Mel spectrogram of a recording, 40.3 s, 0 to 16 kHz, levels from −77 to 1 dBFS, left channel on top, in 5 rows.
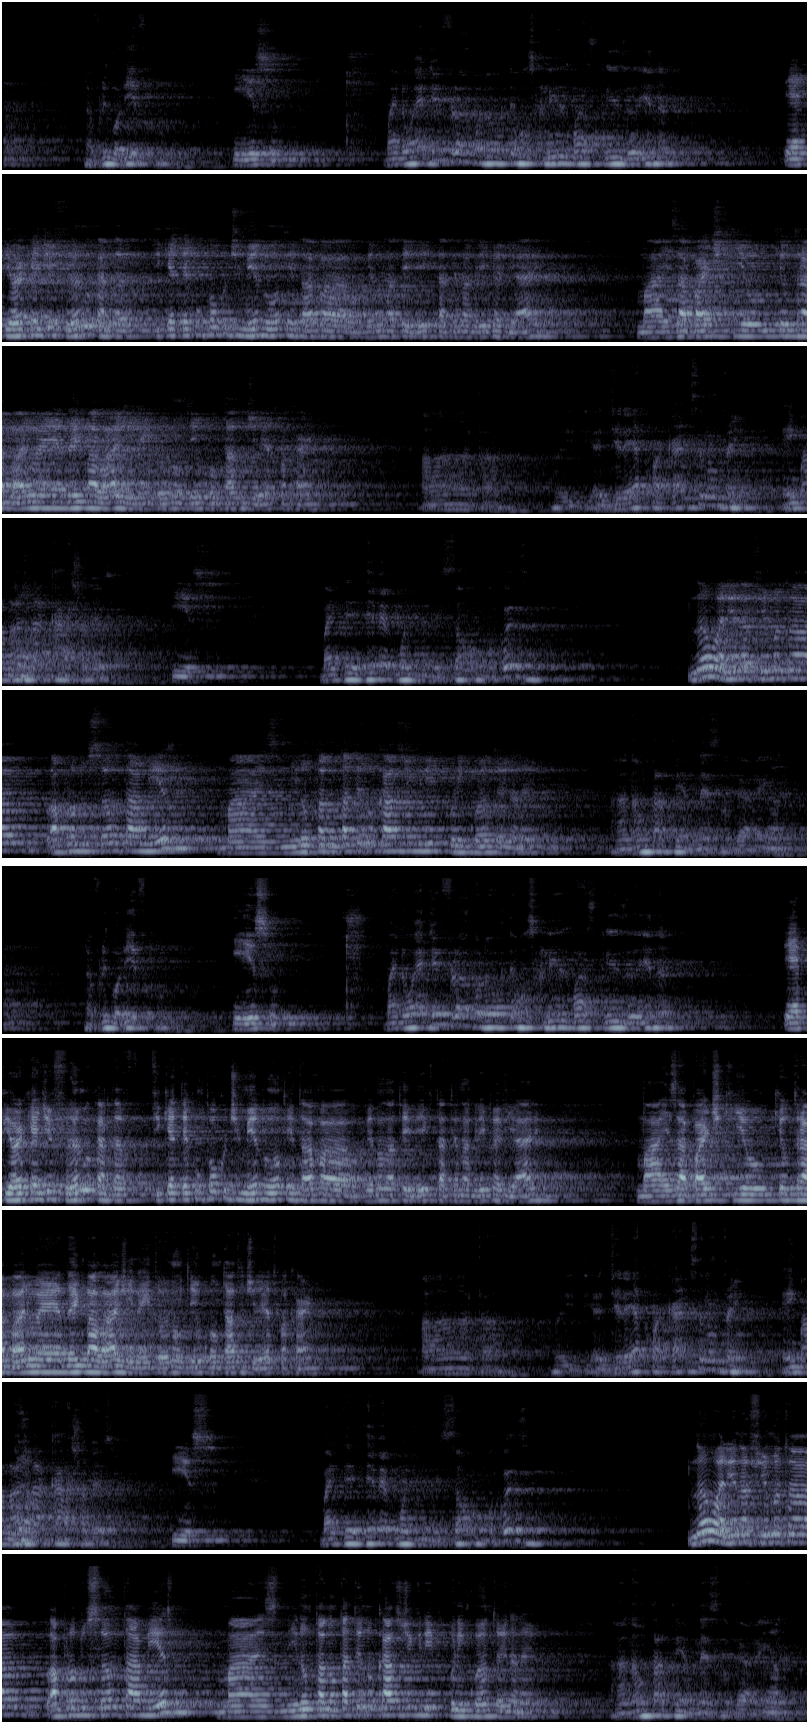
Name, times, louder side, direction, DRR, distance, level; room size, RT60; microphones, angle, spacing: voice 1, 0.8-1.7 3.8-6.7 20.3-21.2 21.6-23.6 23.9-25.3 27.3-29.5 38.3-40.1, right 1 dB, 15° right, 1 dB, 0.6 m, -39 dB
voice 2, 2.3-2.8 3.4-3.6 7.2-7.3 7.8-13.7 14.4-19.3 24.2-24.5 25.8-26.3 31.0-37.6 39.8-40.0, right 3 dB, 70° right, 4 dB, 0.7 m, -33 dB
16.5 x 6.2 x 2.5 m, 2.8 s
head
